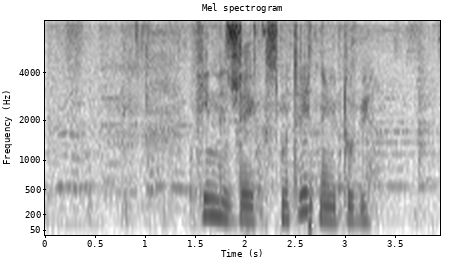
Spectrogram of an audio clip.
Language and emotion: Russian, neutral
